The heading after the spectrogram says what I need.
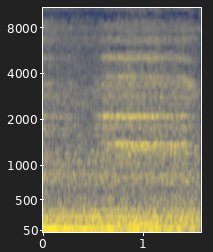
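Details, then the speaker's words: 1996 Jaguar XK8 4.0 V8, automatic still fitted, during a CAN-bus Manual Control Module test, cold start in park: deep, steady, even fast-idle rumble with no stumble, RPM then dropping; no gearbox fault; normal cold-start fast idle. "Oh, RPM has dropped. So, there you go. Car starts and we have no uh gearbox fault."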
